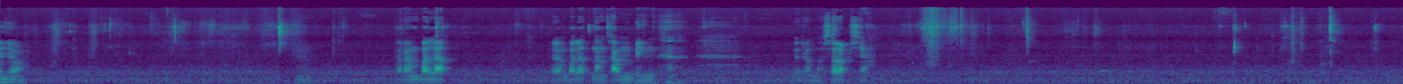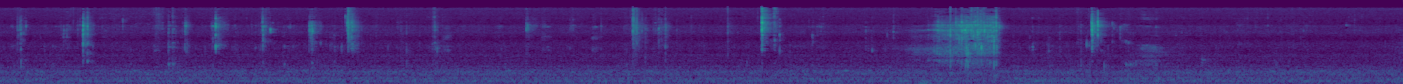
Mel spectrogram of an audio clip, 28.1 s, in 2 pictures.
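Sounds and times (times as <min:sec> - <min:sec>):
person chewing: 0:00.4 - 0:03.6, 0:10.2 - 0:25.6
person slurping coffee: 0:23.2 - 0:24.1.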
